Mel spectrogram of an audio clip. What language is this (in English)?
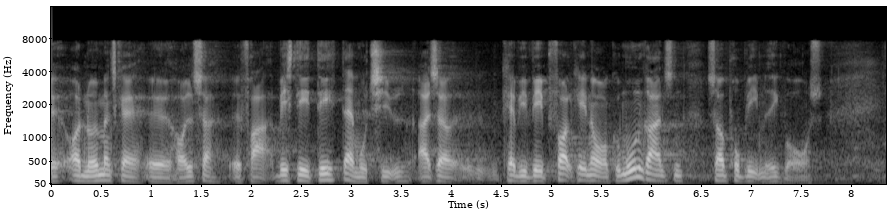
Danish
